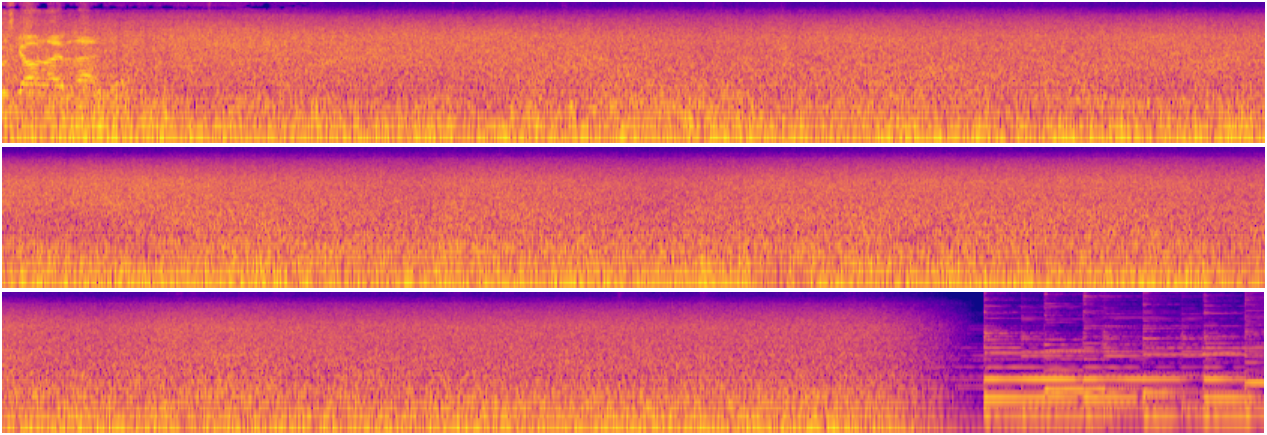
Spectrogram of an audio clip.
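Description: Steady rush of water pouring over the Dartmouth Dam's stepped rock spillway, the dam full and overflowing with its bottom gates shut. Acoustic guitar music comes in near the end.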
